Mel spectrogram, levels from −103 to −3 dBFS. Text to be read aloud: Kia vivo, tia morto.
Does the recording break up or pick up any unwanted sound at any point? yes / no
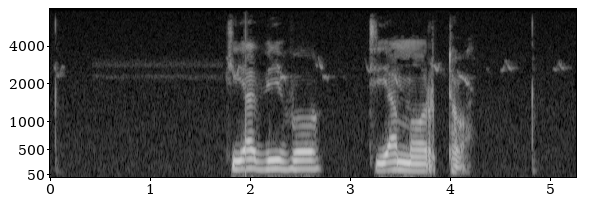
no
